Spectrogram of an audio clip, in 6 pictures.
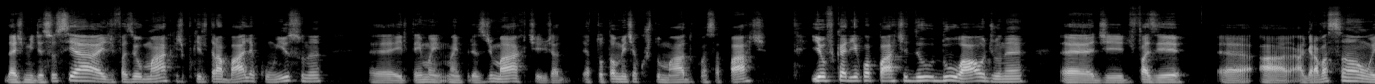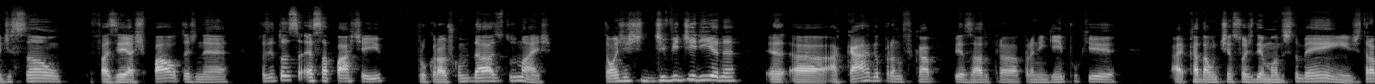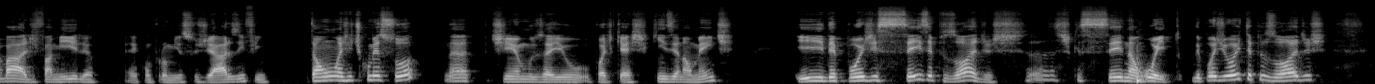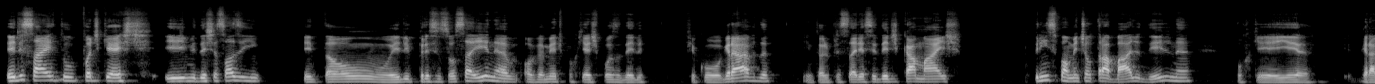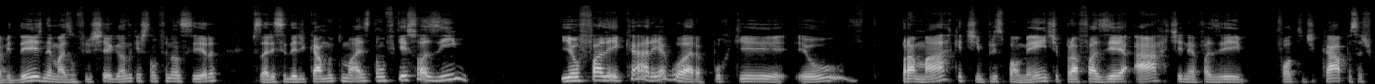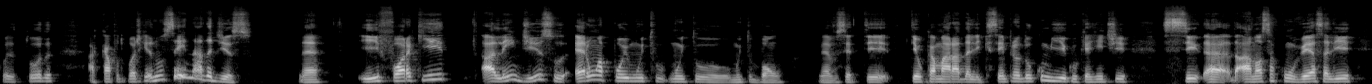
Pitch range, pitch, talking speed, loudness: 115-160 Hz, 130 Hz, 165 wpm, -22 LUFS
